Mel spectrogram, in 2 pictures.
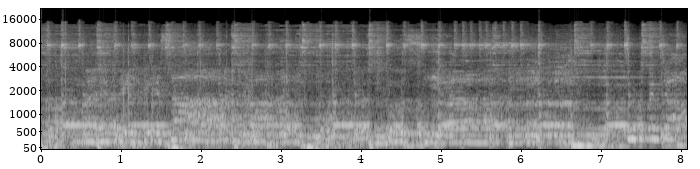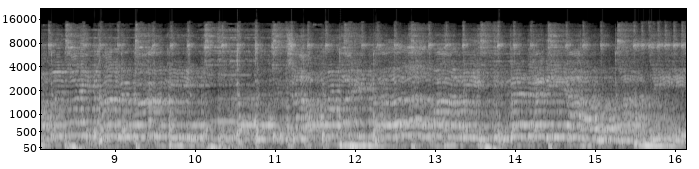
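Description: Live Bhojpuri stage music: a man singing into a microphone over a band, with a fast jingling tambourine or shaker rhythm and recurring low drum beats.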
